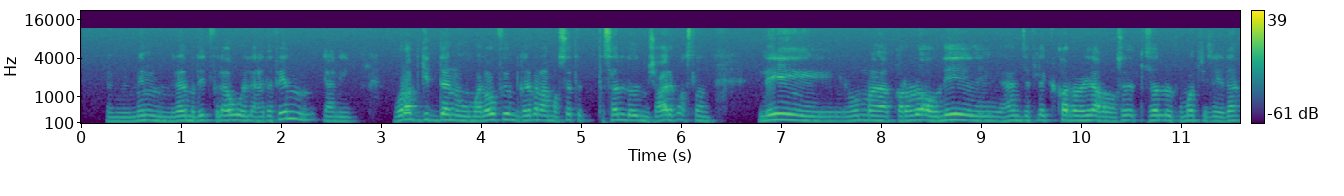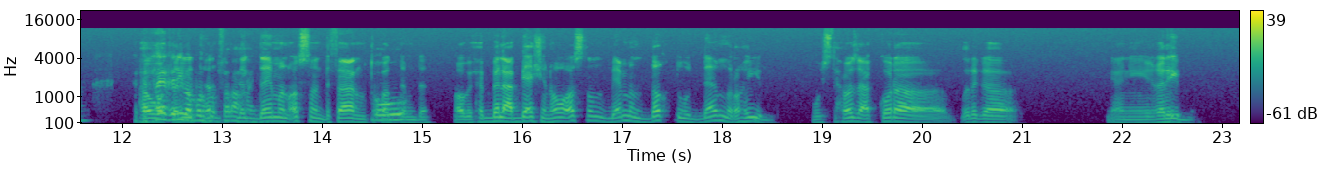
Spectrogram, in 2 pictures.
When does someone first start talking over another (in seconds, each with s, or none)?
12.2 s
